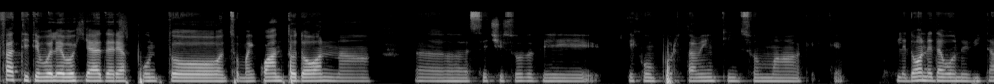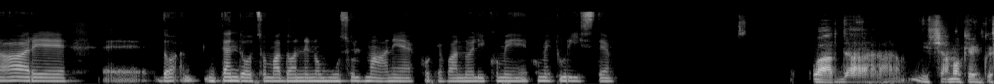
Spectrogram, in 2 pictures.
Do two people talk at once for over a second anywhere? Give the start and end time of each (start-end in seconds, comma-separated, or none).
none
